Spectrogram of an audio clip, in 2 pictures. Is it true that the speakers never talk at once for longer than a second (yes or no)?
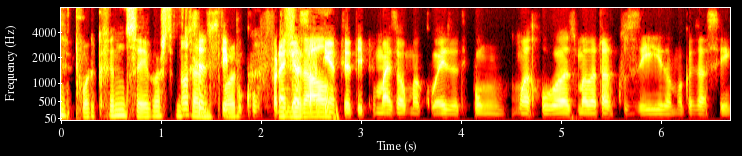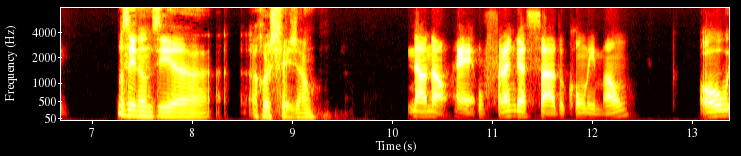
no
